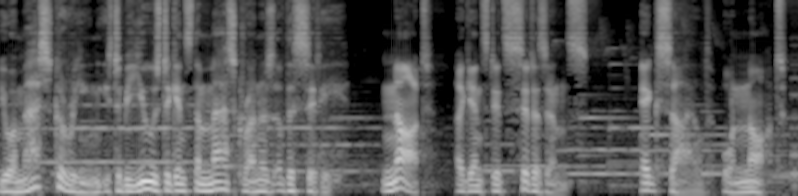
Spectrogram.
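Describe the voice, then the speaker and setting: An actor playing a stern, weary military commander in a video game, speaking in a formal, commanding, clipped way. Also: male voice, low-pitched, animated, moderate pace. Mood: stern, angry. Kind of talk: scripted video game acting. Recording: game music behind the voice. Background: music.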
